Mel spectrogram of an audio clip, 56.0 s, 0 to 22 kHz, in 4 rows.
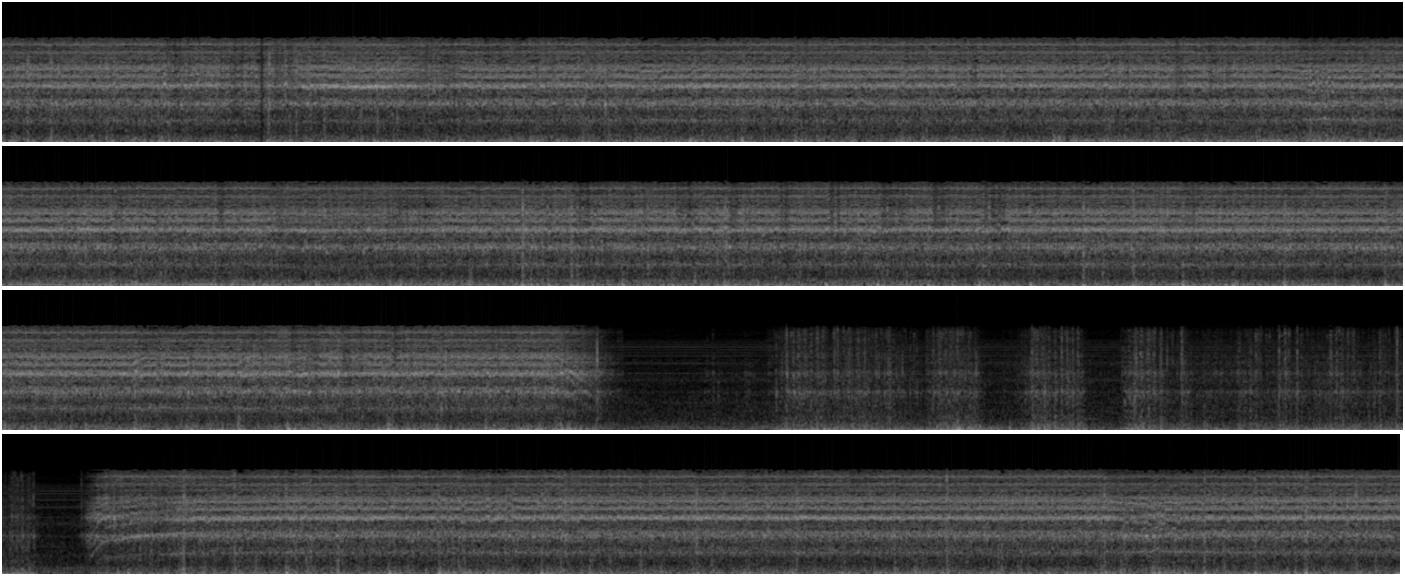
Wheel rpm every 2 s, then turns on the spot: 160, 160, 160, 160, 160, 160, 160, 160, 160, 160, 160, 160, 160, 160, 160, 160, 90, 10, 20, 20, 20, 100, 160, 160, 160, 160, 160, 160.
34-42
